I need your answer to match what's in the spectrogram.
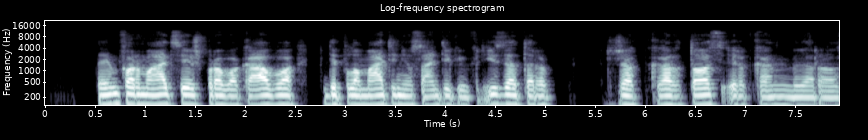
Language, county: Lithuanian, Vilnius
